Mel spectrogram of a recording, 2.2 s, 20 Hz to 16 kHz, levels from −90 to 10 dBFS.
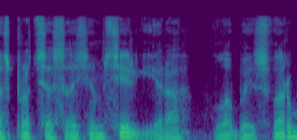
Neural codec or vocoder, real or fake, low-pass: none; real; 9.9 kHz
